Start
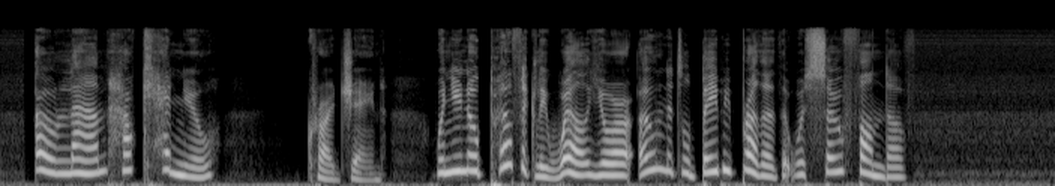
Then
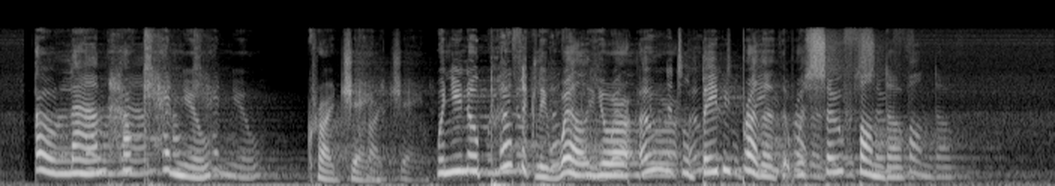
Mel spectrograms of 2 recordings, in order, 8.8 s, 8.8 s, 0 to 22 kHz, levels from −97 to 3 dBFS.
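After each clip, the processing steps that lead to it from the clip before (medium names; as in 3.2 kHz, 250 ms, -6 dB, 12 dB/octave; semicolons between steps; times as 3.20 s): delay 408 ms -12.5 dB; on a send at -17.5 dB: reverberation RT60 1.8 s, pre-delay 65 ms; on the sum: trim +4 dB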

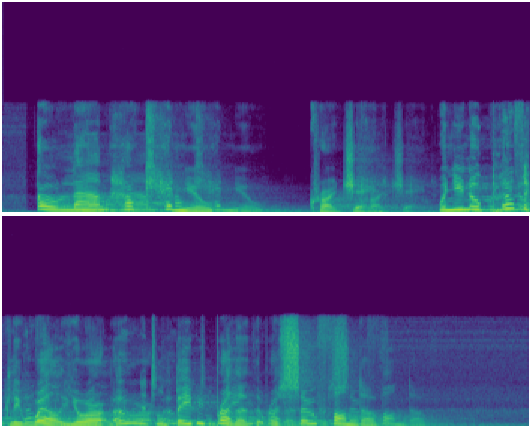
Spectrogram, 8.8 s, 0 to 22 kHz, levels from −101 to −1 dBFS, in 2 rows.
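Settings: no audible change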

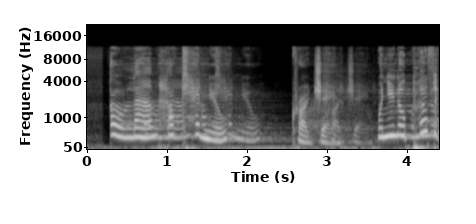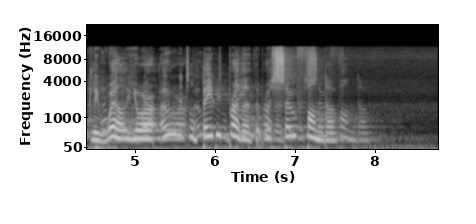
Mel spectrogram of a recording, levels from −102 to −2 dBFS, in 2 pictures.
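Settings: treble shelf 3.5 kHz +11.5 dB; trim -5 dB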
